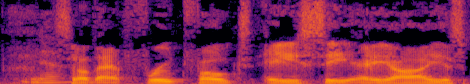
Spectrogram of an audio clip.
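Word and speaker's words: açaí: It's called acai. People call it acai or acai. I've heard acai a lot. It's acai.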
